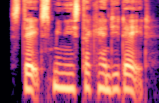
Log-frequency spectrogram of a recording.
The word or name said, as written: statsministerkandidat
